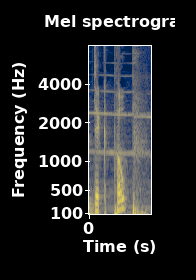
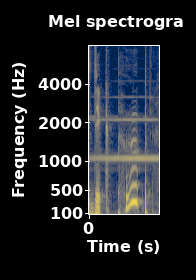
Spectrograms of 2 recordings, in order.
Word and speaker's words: Dick Pope: Best Cinematography for Dick Pope, which was funnily mispronounced during the announcements as Dick Poop.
